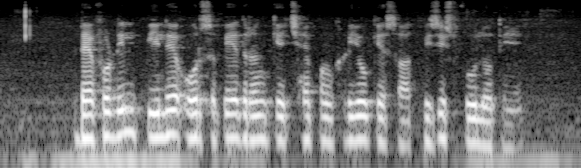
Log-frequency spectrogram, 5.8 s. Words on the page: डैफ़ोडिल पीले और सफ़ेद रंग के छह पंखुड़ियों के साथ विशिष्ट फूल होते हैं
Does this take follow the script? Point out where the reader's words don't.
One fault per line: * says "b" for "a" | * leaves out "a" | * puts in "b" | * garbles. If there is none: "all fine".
all fine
